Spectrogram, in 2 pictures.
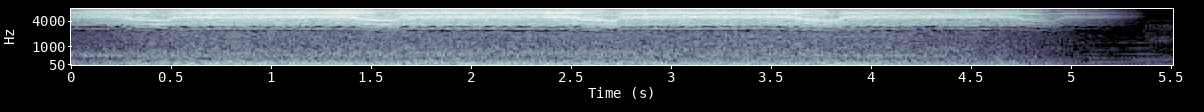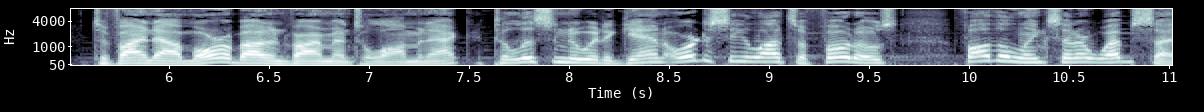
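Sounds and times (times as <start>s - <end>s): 
cicadas singing in trees: 0.0s - 5.2s
speech: 5.6s - 11.0s.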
